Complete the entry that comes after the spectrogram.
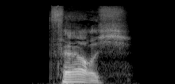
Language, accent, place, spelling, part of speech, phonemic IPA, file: German, Germany, Berlin, Pferch, noun, /pfɛrç/, De-Pferch.ogg
- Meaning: a small, fenced-in plot of land, usually for livestock; a pen; a fold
